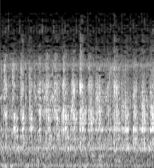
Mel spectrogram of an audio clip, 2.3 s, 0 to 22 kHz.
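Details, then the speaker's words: 2007 Dodge Caliber 2.0: fast even light clatter, about eight to ten raps a second, over the engine; noise stops with belt removed, owner suspects a pulley coming apart rather than engine knock, rapid knocking from belt-driven accessories. "So, like I said, just to gain some kind of insurance of the simple fact, once you take the belt off, the noise stops. But there is a noise coming out of that automatic. I believe it's the pulley system that's coming apart on it."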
